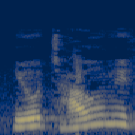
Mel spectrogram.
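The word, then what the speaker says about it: ざ: 사 이렇게 발음이 벌어지는데 자 발음은 혓바닥이 위 붙어야지 됩니다 사가 아니고 자 해서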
